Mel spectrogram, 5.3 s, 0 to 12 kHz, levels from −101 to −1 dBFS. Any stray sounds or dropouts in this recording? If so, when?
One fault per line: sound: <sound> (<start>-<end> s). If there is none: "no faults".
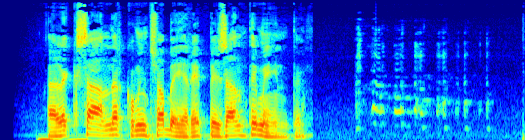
sound: laugh (3.5-5.1 s)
